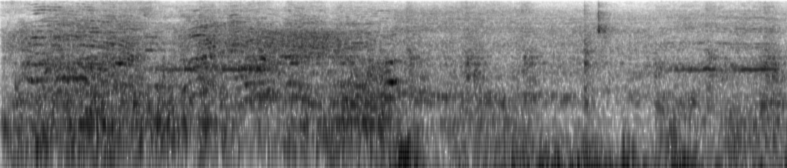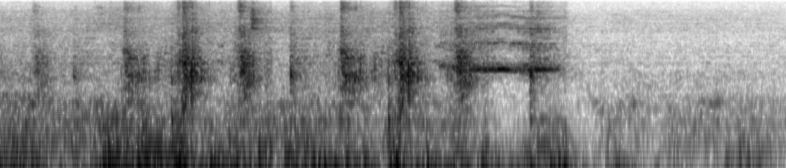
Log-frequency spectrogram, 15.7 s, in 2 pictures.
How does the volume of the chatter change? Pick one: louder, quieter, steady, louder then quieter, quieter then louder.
quieter.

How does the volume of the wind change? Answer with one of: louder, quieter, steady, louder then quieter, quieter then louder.
quieter.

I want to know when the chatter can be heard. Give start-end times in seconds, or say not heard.
0.0-8.3.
